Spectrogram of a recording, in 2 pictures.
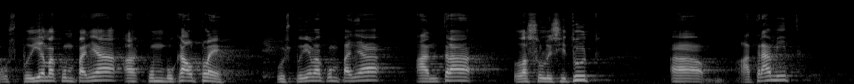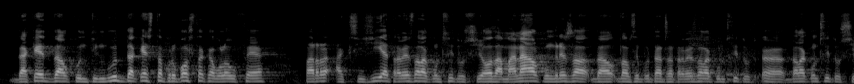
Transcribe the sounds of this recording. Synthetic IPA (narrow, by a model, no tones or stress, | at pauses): uspuðiəməkumpəɲaəkumbukaəlˠplɛ | uspuðiəməkumpəɲa | ənt̪ɾaləsulisit̪ut̪ | əə̰t̪ɾamit̪ | d̪əkɛt̪̚d̪əlˠkunt̪iŋɡut̪̚d̪əkɛst̪əpɾupɔst̪əkəβulɛwfeɾ | pəɾəkziʒiət̪ɾəβ̞ezðələkunst̪it̪usioːðəmənaəlˠkuŋɡɾezəd̪əd̪əlˠzðiput̪ad͡zət̪ɾəβezðələkunsit̪ud̪ələkunst̪it̪usio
